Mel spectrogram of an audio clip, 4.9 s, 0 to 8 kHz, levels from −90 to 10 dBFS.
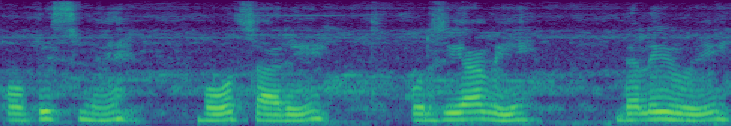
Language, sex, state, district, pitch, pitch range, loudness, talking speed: Hindi, male, Haryana, Jhajjar, 155 Hz, 150-170 Hz, -16 LUFS, 100 wpm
